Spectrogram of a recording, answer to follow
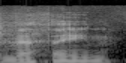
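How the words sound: The word is said with an American pronunciation. "If you're American"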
